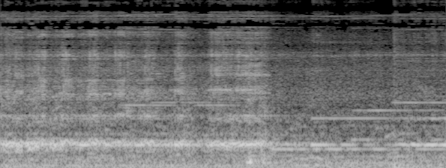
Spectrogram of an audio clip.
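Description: Music playing from a Hyde & EEK! sound-activated animatronic ghoul prop, with a steady held note, between its spoken lines.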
